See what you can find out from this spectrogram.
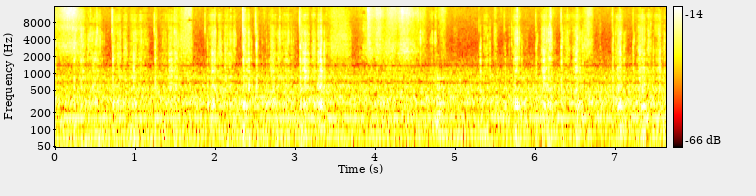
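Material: Paper.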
